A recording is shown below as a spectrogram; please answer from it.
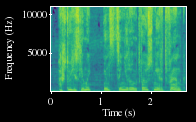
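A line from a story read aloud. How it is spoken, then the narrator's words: Shouted whisper. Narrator (Russian): кричала шепотом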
